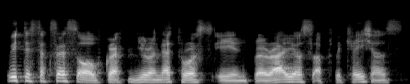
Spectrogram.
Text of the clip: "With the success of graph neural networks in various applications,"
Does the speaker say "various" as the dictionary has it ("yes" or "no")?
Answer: no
